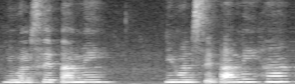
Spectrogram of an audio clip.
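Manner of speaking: mock a creep luring her closer; a creepy guy whispering an invite; creepy coaxing. Same creep again.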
